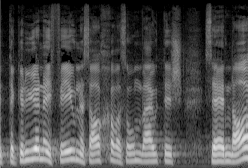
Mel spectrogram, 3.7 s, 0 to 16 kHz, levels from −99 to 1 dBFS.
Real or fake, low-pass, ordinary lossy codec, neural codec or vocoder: real; 14.4 kHz; none; none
